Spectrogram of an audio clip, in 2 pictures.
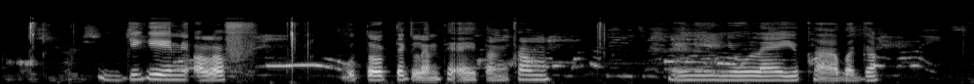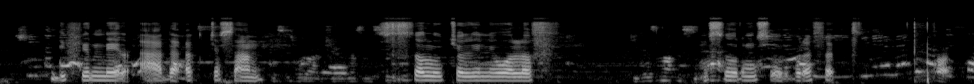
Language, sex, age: Wolof, female, 25-35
